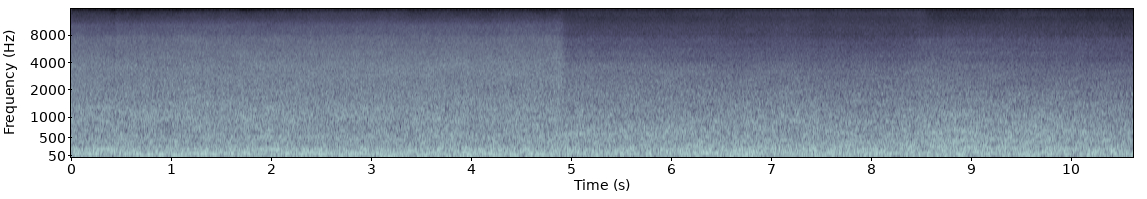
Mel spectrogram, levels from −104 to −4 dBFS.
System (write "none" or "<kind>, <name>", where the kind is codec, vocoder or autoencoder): autoencoder, DAC-VAE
